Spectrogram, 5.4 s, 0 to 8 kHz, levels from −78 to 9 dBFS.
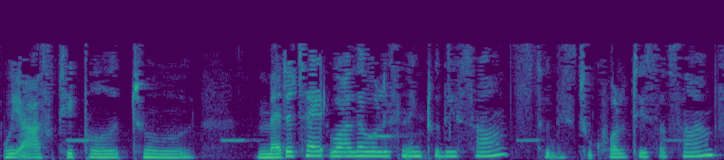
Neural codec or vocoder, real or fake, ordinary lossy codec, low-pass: vocoder, 44.1 kHz, 128 mel bands every 512 samples, BigVGAN v2; fake; MP3, 24 kbps; 7.2 kHz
